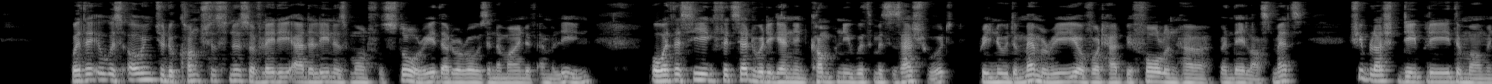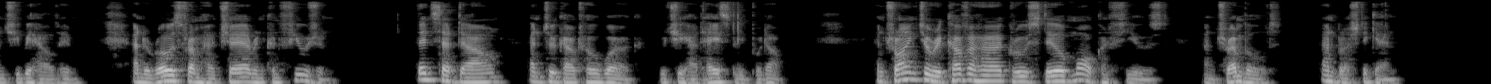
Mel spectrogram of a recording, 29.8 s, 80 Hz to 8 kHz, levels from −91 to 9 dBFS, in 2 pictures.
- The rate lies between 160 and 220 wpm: Yes, average, 170 wpm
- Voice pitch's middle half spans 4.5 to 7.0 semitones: Yes, average, 4.8 semitones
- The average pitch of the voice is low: Yes, low, 125 Hz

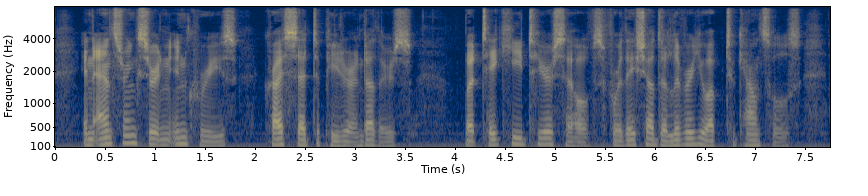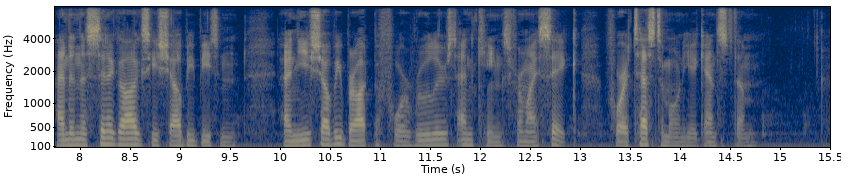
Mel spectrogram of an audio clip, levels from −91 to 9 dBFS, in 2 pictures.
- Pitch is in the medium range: No, low, 110 Hz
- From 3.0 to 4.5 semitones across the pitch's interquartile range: Yes, average, 3.7 semitones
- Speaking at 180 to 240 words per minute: Yes, average, 185 wpm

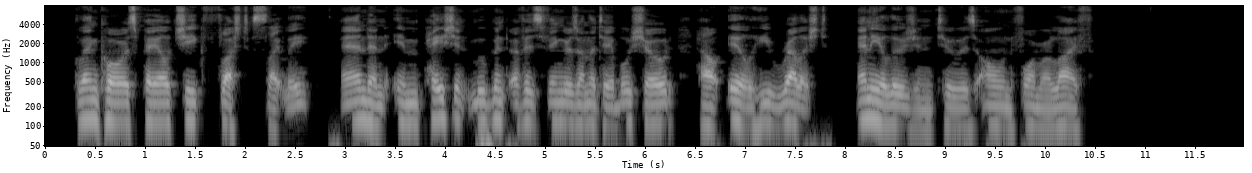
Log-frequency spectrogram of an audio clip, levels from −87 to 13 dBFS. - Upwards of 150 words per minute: No, slow, 135 wpm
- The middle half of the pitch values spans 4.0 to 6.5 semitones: No, narrow, 2.4 semitones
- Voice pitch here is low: Yes, low, 115 Hz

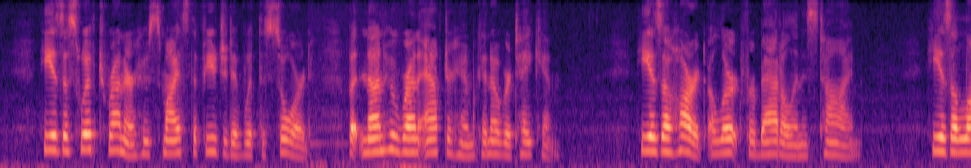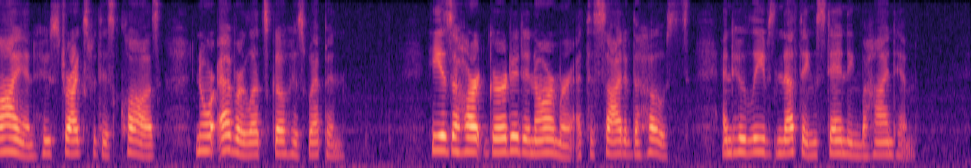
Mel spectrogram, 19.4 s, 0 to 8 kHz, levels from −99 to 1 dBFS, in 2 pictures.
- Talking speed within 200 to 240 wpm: Yes, fast, 205 wpm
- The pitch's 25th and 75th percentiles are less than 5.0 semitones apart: Yes, average, 3.2 semitones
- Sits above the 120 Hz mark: Yes, high, 190 Hz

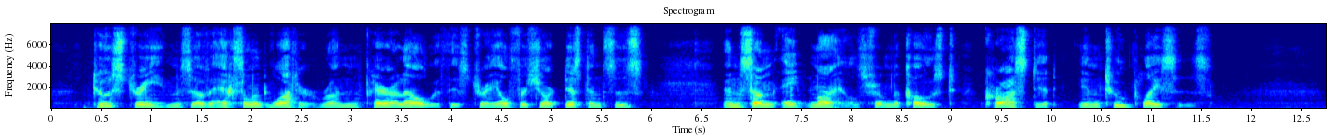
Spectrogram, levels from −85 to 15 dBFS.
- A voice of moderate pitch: Yes, medium, 150 Hz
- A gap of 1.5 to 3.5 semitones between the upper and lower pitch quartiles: No, average, 5.2 semitones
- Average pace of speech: No, slow, 120 wpm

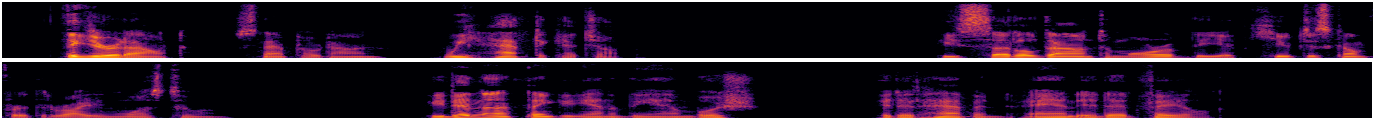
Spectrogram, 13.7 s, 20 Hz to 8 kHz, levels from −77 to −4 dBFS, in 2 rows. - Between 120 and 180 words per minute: Yes, average, 170 wpm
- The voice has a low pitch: Yes, very low, 90 Hz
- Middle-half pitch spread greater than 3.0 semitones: Yes, average, 3.8 semitones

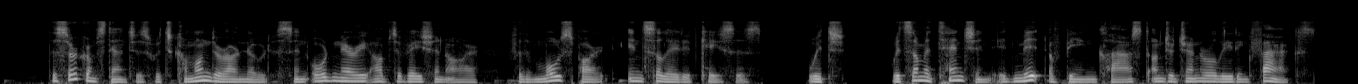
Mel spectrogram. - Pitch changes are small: No, average, 3.9 semitones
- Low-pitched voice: Yes, low, 125 Hz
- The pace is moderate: No, slow, 130 wpm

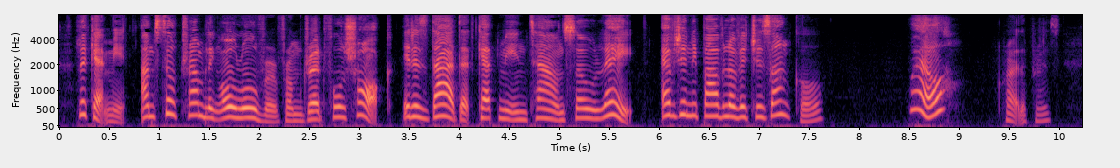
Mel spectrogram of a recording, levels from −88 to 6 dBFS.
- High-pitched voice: Yes, very high, 260 Hz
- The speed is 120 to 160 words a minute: No, average, 170 wpm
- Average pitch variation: No, wide, 5.9 semitones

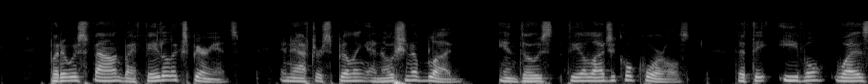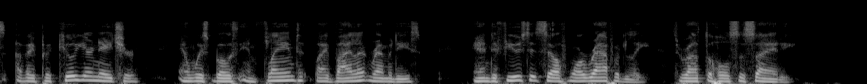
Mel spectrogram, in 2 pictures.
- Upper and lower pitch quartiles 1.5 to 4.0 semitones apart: Yes, average, 3.6 semitones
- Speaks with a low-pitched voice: No, medium, 155 Hz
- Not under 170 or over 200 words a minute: No, average, 145 wpm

